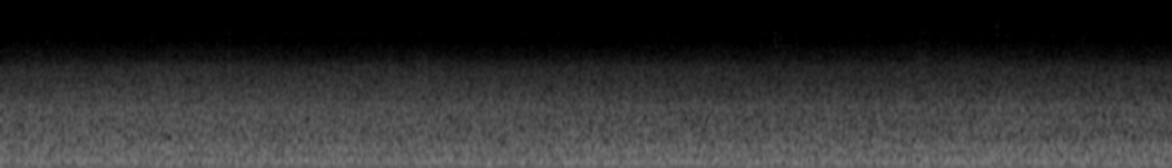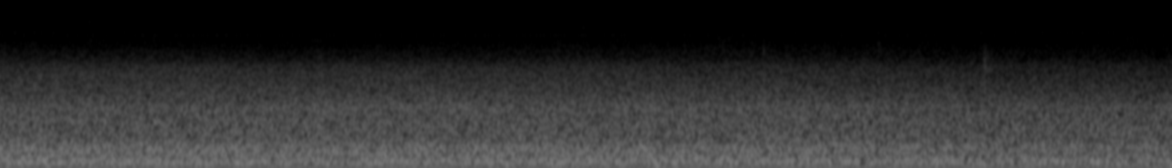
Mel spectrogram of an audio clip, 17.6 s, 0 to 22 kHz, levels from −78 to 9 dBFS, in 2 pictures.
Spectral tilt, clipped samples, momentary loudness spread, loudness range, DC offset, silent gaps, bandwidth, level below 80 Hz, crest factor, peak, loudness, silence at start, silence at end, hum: -6 dB/octave; under 0.1%; 2 LU; 1 LU; 0.4%; none; 16 kHz; -56 dBFS; 14 dB; -24 dBFS; -37 LUFS; 0 s; 0 s; none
